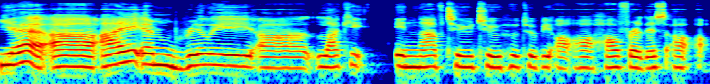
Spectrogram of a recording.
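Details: Adult woman, a doctoral student in communication sciences and disorders, who stutters; stuttering.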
